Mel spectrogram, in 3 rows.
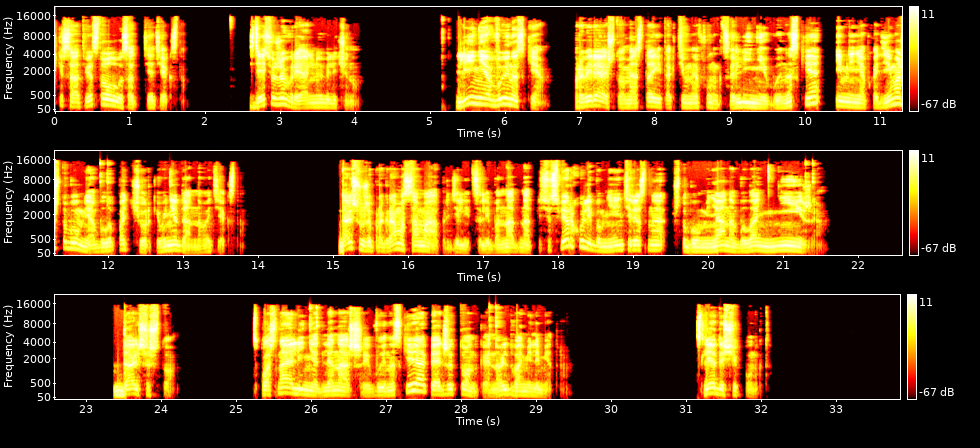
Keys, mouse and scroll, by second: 5.0 click, 11.8 click, 21.2 click, 25.9 click, 28.3 click.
